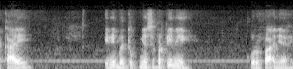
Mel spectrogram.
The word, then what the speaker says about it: Chi: untuk kayu Square ini ini tulisnya cie dibacanya Kai ini bentuknya seperti ini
